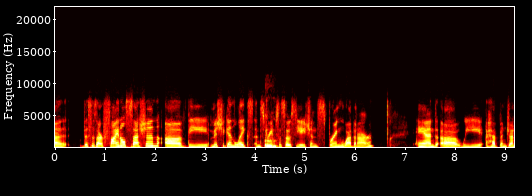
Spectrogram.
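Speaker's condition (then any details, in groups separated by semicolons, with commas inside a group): No condition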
